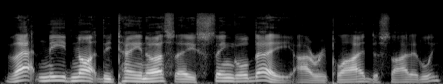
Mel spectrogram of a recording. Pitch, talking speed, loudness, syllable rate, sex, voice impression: 135 Hz, 150 wpm, -18 LUFS, 4.0 syllables/s, male, masculine, middle-aged, slightly weak, clear, slightly halting, intellectual, sincere, mature, slightly wild, slightly strict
